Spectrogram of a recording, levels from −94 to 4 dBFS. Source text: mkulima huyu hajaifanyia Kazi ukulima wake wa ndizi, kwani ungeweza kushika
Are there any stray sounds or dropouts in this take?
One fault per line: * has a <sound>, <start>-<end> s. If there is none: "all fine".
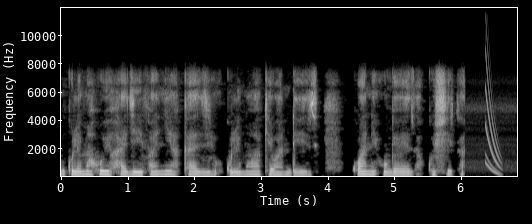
* has a chirp, 6.4-6.6 s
